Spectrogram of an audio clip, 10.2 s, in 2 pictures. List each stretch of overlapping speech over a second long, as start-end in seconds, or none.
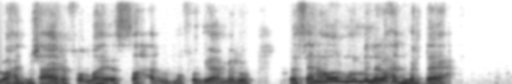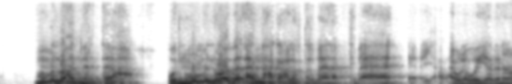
none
